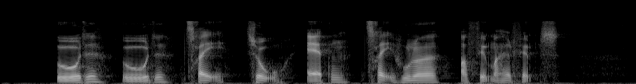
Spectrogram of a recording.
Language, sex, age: Danish, male, 39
